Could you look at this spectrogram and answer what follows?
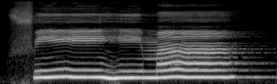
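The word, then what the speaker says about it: فيهما: Fihima. Fi hukumnya adalah mad tobi'i dhohiri sebab ada ya sukun yang didahului harokat kasrah. Cara bacanya fi panjang 2 harokat.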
